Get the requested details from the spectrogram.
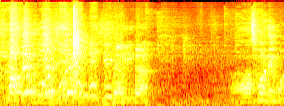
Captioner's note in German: Gelächter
